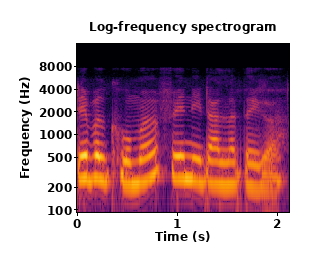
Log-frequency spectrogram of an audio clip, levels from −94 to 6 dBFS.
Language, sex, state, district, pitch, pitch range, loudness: Wancho, female, Arunachal Pradesh, Longding, 245 Hz, 220-260 Hz, -17 LUFS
